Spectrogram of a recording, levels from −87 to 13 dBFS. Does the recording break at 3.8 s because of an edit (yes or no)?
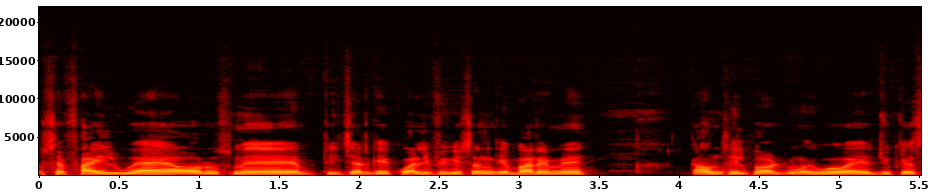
no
